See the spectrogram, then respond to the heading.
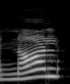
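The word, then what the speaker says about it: gnarl: Alright, rule number 2 says अगर जी के बाद एन आए तो जी साइलेंट होगा।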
